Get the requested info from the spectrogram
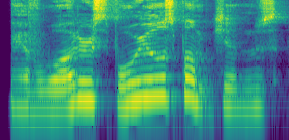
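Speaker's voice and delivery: slow, heavy, sighing pumpkin head; sighing gloomily. A narrator's reading. Pumpkin head fears for his life to Tip, slow sighing gloom. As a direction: let each word sink like a sigh. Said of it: "observed Jack with a deep sigh".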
